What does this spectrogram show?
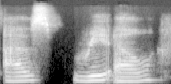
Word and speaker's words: Azrael: show is about archangel azrael and the name means help of god or whom god helps and you heard me pronounce it so you know it's as real and the origin of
